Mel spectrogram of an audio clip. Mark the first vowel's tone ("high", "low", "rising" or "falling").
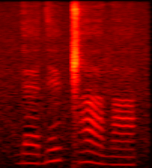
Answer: low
